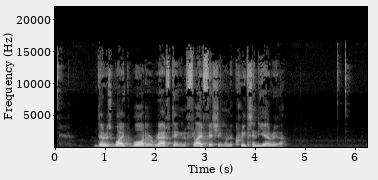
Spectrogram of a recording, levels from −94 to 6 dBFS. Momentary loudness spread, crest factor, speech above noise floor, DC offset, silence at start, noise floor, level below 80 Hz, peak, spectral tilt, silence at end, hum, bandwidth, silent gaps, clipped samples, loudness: 19 LU; 20 dB; 51 dB; under 0.1%; 0.8 s; -70 dBFS; -58 dBFS; 0 dBFS; -4.5 dB/octave; 1.7 s; none; 16.5 kHz; none; under 0.1%; -18 LUFS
